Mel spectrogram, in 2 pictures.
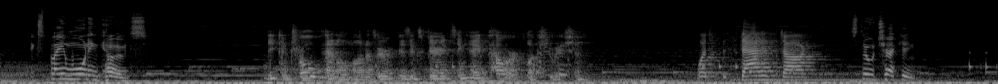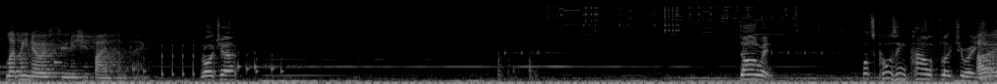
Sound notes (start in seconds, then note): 12.7 suspenseful music; 15.4 computer trilling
